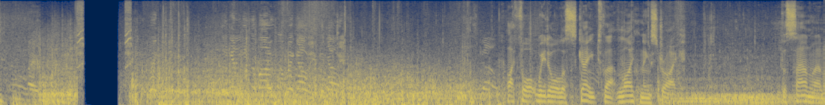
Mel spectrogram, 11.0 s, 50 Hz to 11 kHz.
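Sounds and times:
wind buffeting microphone: 1.8 - 11.0.

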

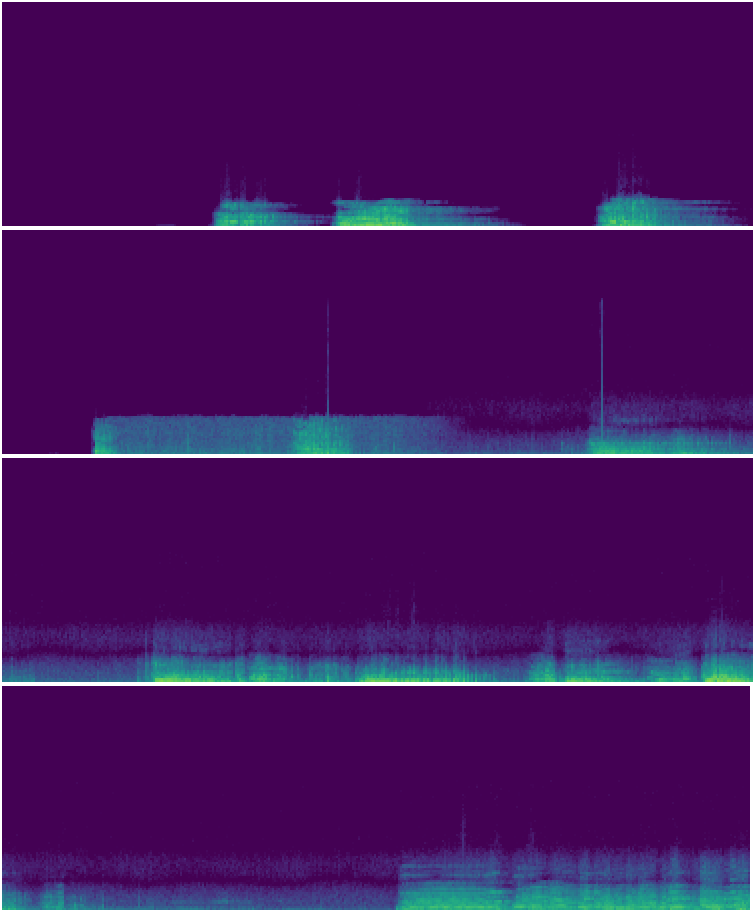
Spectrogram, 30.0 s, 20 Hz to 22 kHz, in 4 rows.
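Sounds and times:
lion roaring: 2.1 - 4.8, 6.0 - 7.1, 8.4 - 9.0, 10.3 - 11.9, 13.1 - 15.4, 16.4 - 23.6
film hiss: 8.4 - 30.0.

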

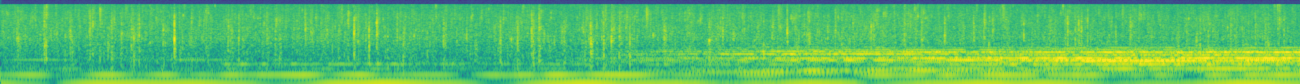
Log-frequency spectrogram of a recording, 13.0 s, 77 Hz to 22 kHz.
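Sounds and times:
low steady drone: 0.0 - 13.0
rain drops ticking: 0.0 - 13.0.

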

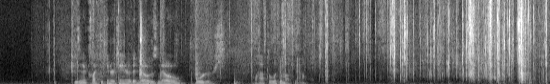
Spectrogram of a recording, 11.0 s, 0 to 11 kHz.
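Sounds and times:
card pack wrapper tearing: 5.0 - 11.0.

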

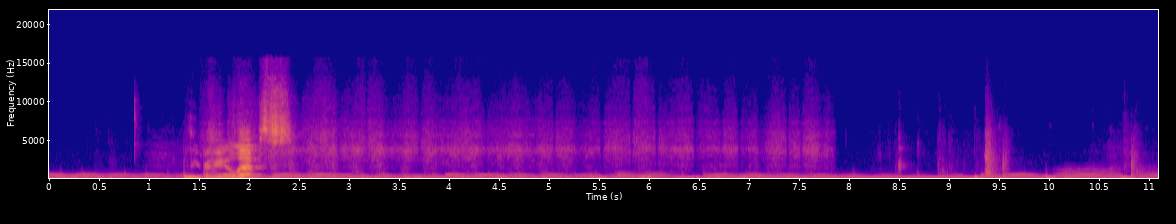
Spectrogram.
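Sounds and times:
eraser rubbing on blackboard: 1.4 - 7.9.

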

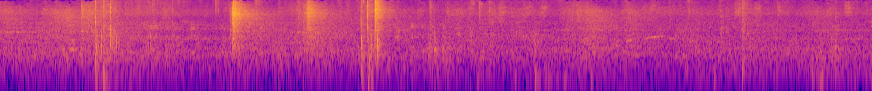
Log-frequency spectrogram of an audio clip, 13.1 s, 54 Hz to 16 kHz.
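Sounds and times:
murmur of voices: 0.4 - 13.0.

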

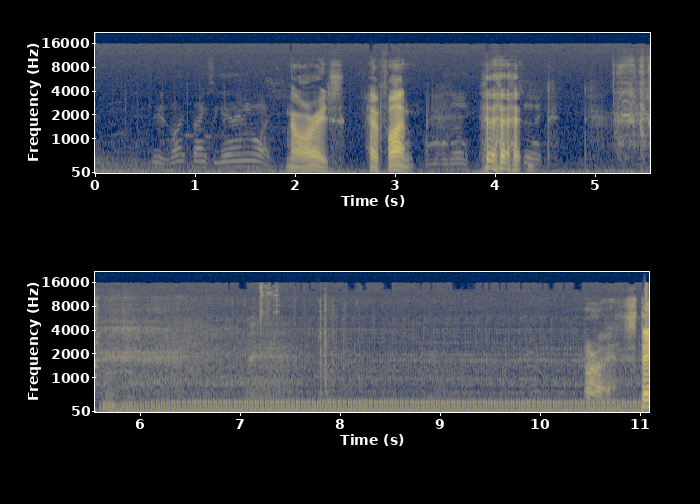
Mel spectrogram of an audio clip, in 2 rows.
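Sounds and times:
motorcycle engine starting and idling: 5.1 - 11.0.

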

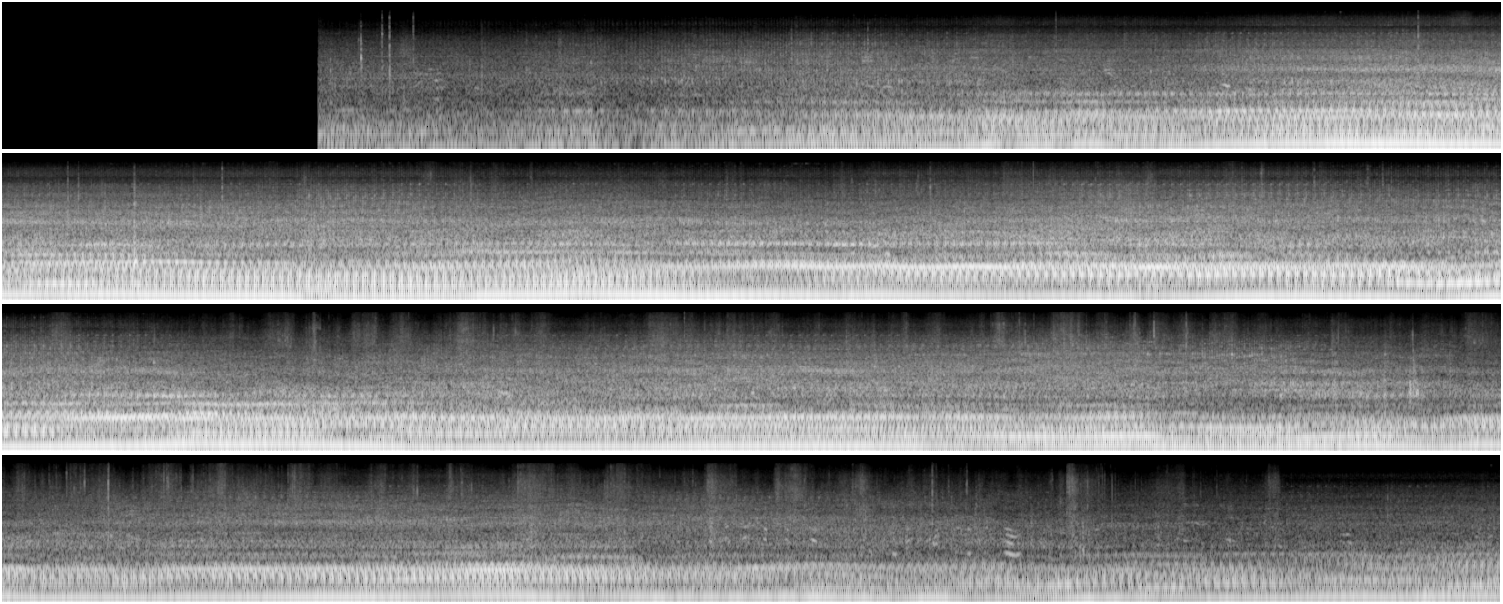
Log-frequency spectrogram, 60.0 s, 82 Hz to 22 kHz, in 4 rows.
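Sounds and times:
vehicle engine at low revs: 3.2 - 59.9.

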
